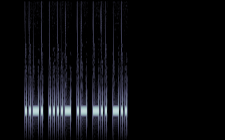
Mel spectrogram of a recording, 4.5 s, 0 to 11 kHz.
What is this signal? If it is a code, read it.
Morse code, heard as a keyed tone, about 30 wpm, 700 Hz. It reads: F4ADD
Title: DXCC-100 Call Signs - 5 Characters - Repeated 2x - 30wpm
